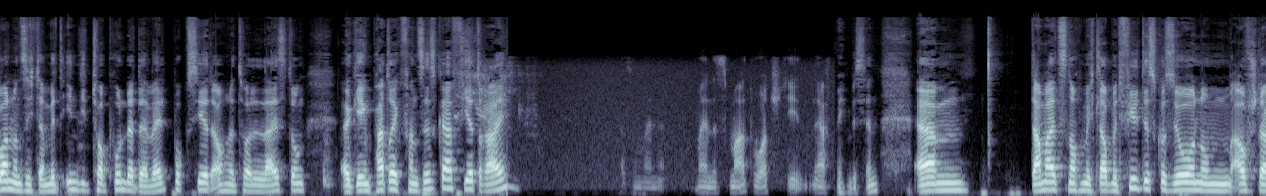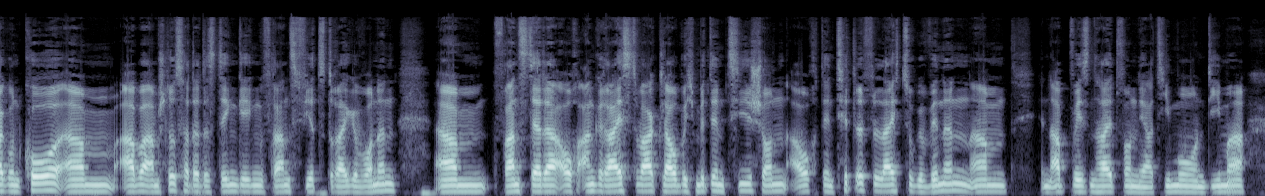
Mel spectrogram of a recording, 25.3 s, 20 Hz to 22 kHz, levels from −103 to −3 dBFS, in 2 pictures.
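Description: From 5.06 to 8.34 s the speech turns dull and boxy, with nothing above 6.6 kHz. It drops a few decibels and gains a faint new noise floor. There is no gap. The dull sound begins just before "mich ein bisschen", and clarity returns at 8.34 s. Likely cause: input switched to a poorer device.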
